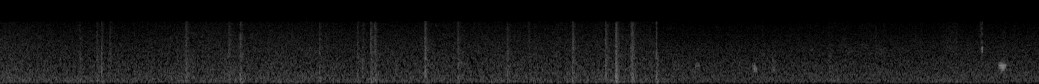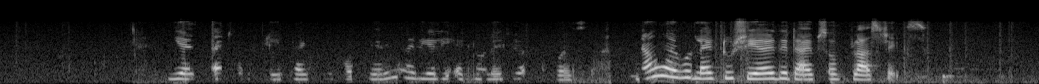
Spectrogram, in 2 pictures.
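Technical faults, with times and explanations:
9.02–9.19 s, background gated by the echo canceller: while the loudspeaker played, the canceller turned the microphone down hard, so the room sound dips by about 10 dB for a brief moment.
9.98–10.08 s, other side's voice leaking through: a faint second voice, about 25 dB below the talker, can be heard, likely because the echo canceller left some loudspeaker sound in the microphone signal.
11.4–11.47 s, 12.07–15.98 s, 16.48–17.36 s and 18.56–18.68 s, speech suppressed in double talk: the talker's voice dips in pieces, by up to about 20 dB in the long middle stretch, likely because the canceller could not separate the talker from the loudspeaker echo during overlapping talk.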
